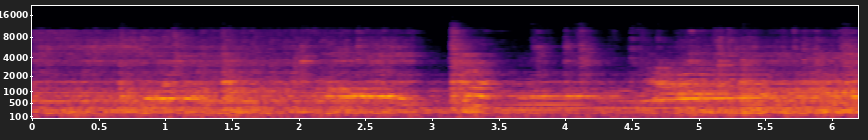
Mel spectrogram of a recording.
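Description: A dragon's long, drawn-out calls from the show's soundtrack, several pitched cries that bend in pitch, over a steady rush of fire.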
